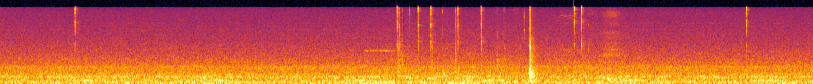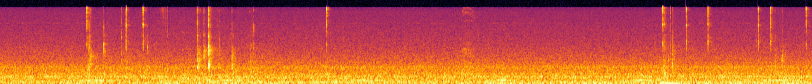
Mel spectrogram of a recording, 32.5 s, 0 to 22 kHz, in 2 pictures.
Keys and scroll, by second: 20.4 ctrl+z.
